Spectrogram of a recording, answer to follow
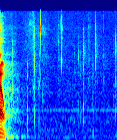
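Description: A man's spoken word trails off at the start, followed by a near-quiet pause with a few faint, scattered light clicks.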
